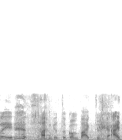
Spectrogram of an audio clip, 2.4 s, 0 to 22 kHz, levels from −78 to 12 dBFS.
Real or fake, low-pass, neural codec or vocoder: real; 7.2 kHz; none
